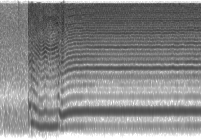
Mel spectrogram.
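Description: A man's voice chanting. About half a second in it makes a quick wavering run, then settles into one long, steady held note.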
